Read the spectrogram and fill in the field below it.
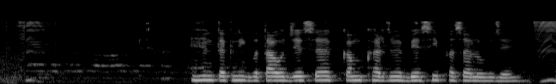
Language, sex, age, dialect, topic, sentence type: Maithili, female, 31-35, Angika, agriculture, question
